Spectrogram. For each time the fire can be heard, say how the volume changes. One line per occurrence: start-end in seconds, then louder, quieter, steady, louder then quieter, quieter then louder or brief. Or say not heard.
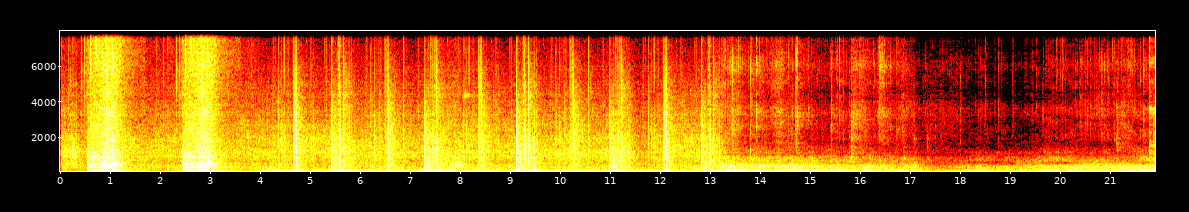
0.1-21.8 quieter.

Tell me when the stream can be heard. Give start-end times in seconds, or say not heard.
0.0-13.0.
